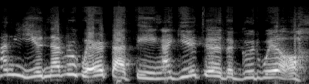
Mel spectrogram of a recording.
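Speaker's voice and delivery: high, strong put-on Mexican Spanish accent.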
